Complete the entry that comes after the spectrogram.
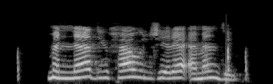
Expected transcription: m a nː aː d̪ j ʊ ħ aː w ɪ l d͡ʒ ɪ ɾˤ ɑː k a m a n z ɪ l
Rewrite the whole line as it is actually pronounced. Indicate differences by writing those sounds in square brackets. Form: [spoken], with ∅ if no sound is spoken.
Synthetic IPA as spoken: m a nː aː d̪ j ʊ ħ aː w ɪ l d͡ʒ ɪ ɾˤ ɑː [ʔ] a m a n z ɪ l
